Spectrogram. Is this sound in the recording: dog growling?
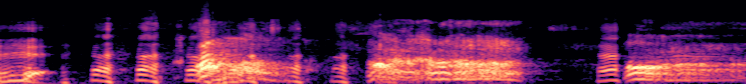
yes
